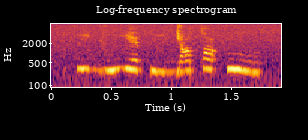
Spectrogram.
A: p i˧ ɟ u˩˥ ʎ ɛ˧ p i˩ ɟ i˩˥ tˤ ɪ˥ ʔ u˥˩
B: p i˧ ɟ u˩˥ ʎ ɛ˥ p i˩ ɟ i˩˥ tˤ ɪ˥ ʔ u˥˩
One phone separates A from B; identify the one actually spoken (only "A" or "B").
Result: A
